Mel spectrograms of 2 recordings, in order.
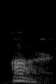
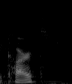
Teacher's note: The South African R is rhotic. So you pronounce the R like we do.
